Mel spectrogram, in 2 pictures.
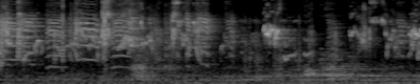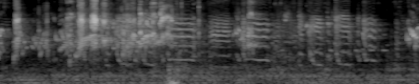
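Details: Budgerigars singing to stimulate mating, a busy flock chorus of raspy chatter, fast trills and brief whistled notes overlapping without pause.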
